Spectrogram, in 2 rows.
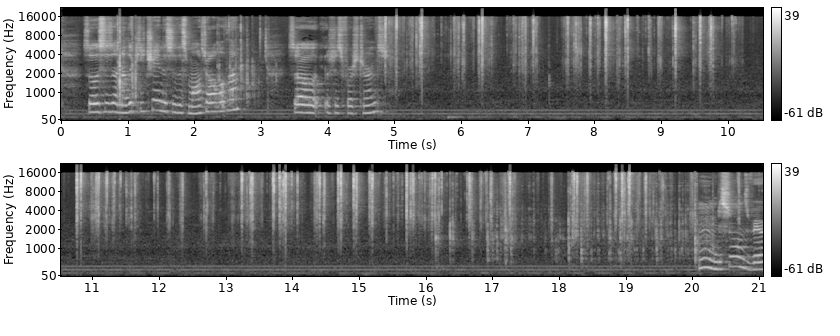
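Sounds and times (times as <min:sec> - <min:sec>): plastic puzzle cube clicking: 0:06.2 - 0:09.9, 0:10.8 - 0:20.8.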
